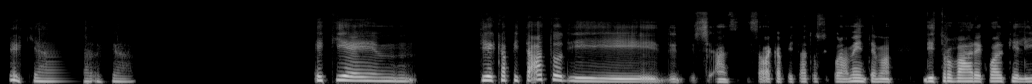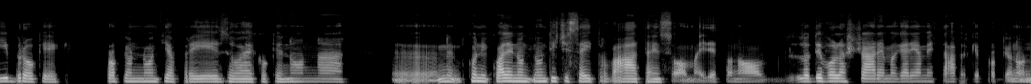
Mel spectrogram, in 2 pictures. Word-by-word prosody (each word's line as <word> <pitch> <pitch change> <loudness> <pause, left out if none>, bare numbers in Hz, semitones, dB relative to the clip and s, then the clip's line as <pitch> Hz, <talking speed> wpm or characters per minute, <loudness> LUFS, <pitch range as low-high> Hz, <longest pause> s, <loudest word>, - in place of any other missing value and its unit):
È 200 -6 +1
chiaro, 135 -2 -5 0.2
è 135 - -7
chiar 130 -2 -6 1.8
E 185 - +5
ti 200 +1 +3
è 175 -3 +4
mhmm, 155 -2 -2 0.6
ti 190 - +3
è 185 - +7
capitato 200 +3 +2
di 135 - +2
di - - -7
s - - -11
anzi 120 -1 -3
ti - - -32
sarà - - -1
capitato 135 +1 -5
sicuramente, 135 +1 0
ma 130 -1 +1 0.3
di 150 - +2
trovare 145 -2 +3
qualche 145 +2 +1
libro 140 0 +2
che 60 - -3
che - - -30 0.3
proprio 140 0 -1
non 135 0 0
ti 145 - -1
ha 135 - +1
preso, 130 +1 0
ecco, 130 0 0
che 130 +1 -3
non, 130 +1 -4 0.7
ehm, - - -3 0.2
n - - -4
con 155 -2 +3
il 145 - +2
quale 145 +1 +6
non 145 -1 +4
non 140 +2 +2
ti 150 0 +1
ci 150 - -3
sei 135 0 +1
trovata, 130 +1 +2
insomma. 65 - -2
Hai - - -5
detto: - - -6
"No, 65 +1 -1 0.2
lo 140 - 0
devo 145 0 +3
lasciare 140 -1 +2
magari 135 +1 -3
a - - -2
metà 140 0 -5
perché - - -13
proprio - - -8
non 70 -1 -2
135 Hz, 170 wpm, -24 LUFS, 130-145 Hz, 1.8 s, è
